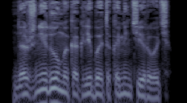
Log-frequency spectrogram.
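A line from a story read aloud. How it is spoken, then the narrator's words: Grumbling mutter. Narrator (Russian): буркнула Сеченова Илья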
